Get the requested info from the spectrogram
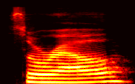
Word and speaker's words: Sorel: Sorrel? Am I saying it right? – S-O-R-E-L. Sorrel. – Okay, Sorrel boots.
